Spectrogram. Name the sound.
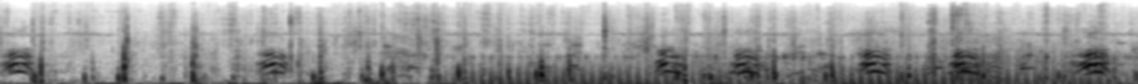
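dog barking aggressively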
